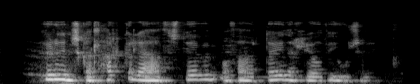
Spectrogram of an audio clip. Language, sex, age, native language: Icelandic, female, 40-49, Icelandic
